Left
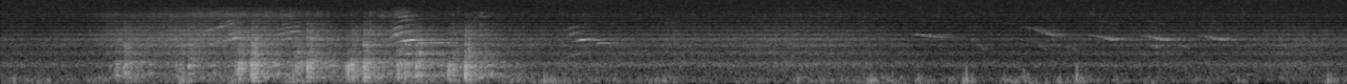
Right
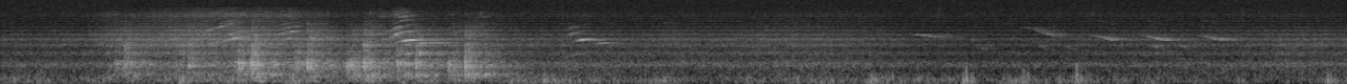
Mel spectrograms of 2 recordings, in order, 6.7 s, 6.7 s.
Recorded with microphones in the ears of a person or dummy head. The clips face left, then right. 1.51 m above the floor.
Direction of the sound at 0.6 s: 25° left (ahead or behind).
